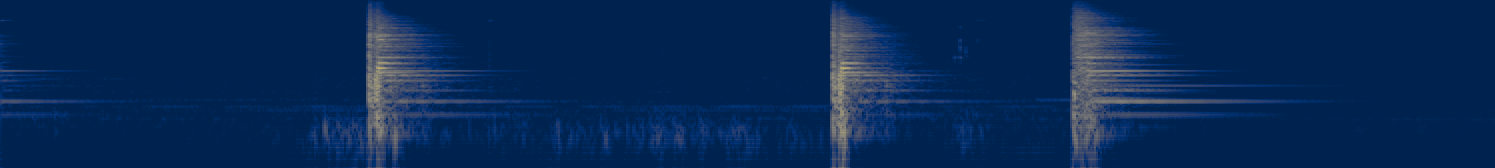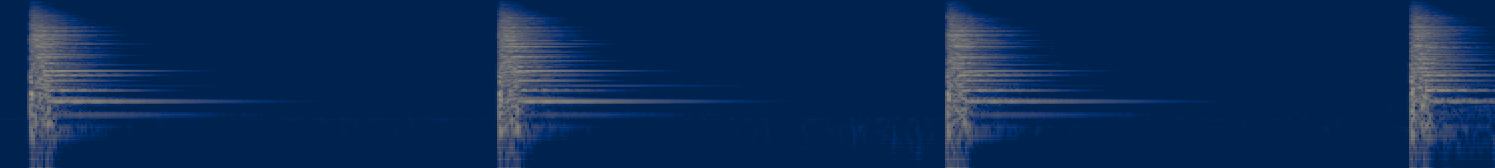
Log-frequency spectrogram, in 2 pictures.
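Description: Seven pistol shots a few seconds apart, each a sharp crack followed by the ringing clang of the metal bullet-trap box behind the target, dying away over about a second.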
